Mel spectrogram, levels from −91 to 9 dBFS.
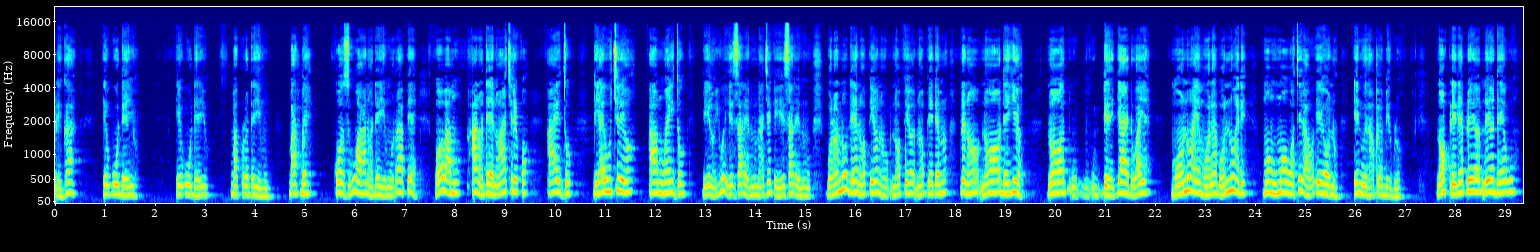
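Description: From start to finish the treble sounds gritty and metallic, with nothing above 15.5 kHz, likely HE-AAC compression rebuilding highs by band replication, consistent with roughly 24 kbps.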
